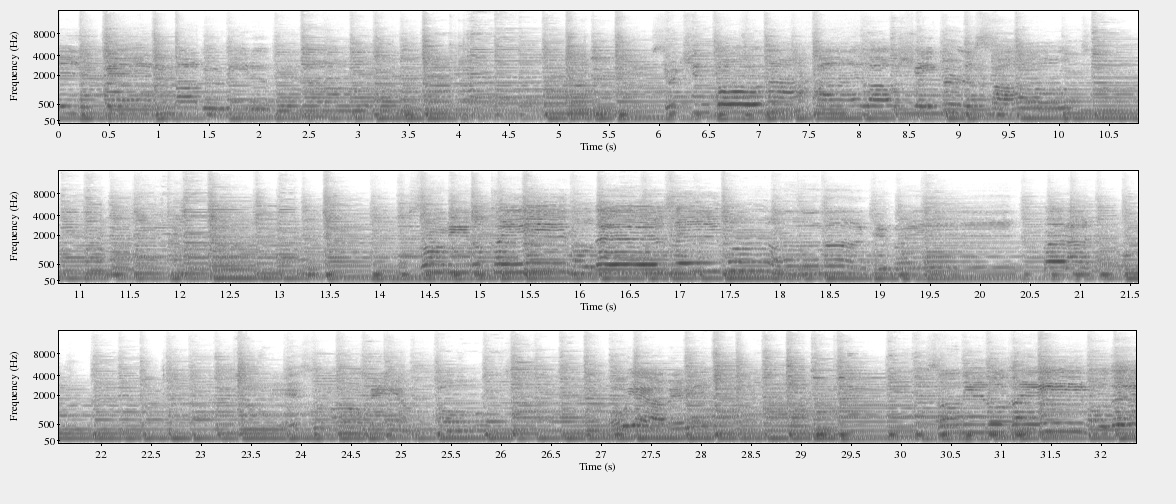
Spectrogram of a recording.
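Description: A steel-string acoustic guitar strummed steadily, with a man singing along to it.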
